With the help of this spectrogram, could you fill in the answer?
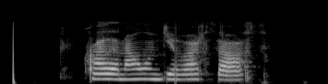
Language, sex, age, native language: Icelandic, female, 8, Icelandic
